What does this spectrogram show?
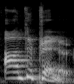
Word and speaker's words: entrepreneur: Entrepreneur. Okay? Entrepreneur. So when you put it all together, it sounds like entrepreneur. Remember to stress the on syllable, and the rest of the syllables should flow smoothly.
